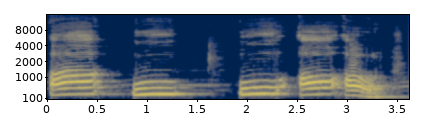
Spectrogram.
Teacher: जीभ के पिछले भाग से इनका उच्चारण हो रहा है। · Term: पश्च स्वर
